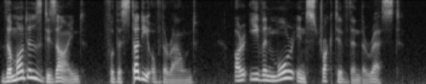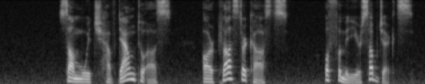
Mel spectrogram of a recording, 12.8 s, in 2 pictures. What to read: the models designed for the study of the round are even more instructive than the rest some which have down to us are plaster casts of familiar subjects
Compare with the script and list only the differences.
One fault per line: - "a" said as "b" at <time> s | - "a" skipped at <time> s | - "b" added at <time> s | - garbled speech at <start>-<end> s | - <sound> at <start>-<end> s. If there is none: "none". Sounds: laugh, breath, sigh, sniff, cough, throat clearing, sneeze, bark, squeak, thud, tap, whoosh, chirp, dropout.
none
